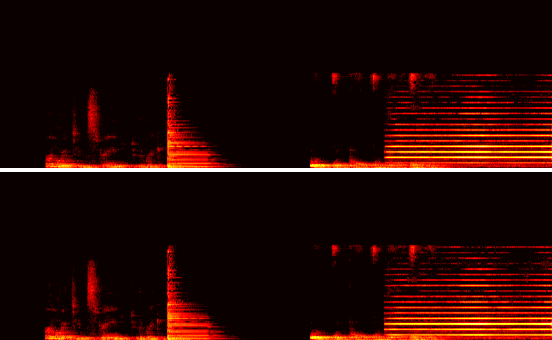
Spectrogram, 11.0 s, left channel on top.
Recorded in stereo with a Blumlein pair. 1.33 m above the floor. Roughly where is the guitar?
Ahead.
